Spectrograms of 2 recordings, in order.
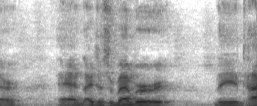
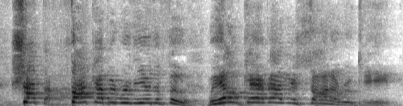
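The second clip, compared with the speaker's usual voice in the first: much higher, louder heckling voice yelling at him; mock heckler; 5 dB louder than usual. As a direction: play an impatient viewer telling him off. Mock heckler yells at himself.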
